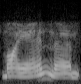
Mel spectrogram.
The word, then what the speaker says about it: Mayan: He's called Mayan. I know it's spelt M-A-Y, but it's Mayan. So I think they were the first civilized people, the Mayans, so they tell me.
